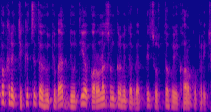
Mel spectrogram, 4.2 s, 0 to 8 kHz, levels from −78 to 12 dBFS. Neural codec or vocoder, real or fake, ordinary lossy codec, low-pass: codec, 16 kHz, 8 kbps, FunCodec, trained on LibriTTS, 25 frames a second; fake; none; none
